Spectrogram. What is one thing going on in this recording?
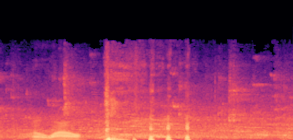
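A basketball thumps as it is dribbled on a wooden floor.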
